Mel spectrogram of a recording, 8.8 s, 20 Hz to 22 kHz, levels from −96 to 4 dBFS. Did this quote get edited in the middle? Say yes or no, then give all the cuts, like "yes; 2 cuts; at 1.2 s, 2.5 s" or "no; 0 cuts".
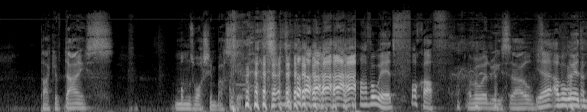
yes; 1 cut; at 5.3 s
